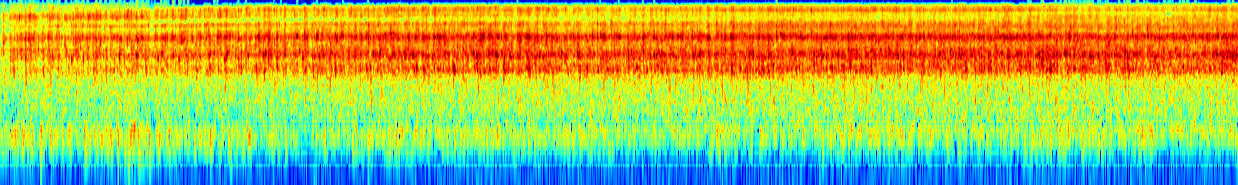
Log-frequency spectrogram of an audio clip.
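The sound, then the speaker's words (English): A crowd on bleachers, conducted to imitate rain, produces a dense, steady hiss of countless tiny taps and pats, bright and continuous like a heavy downpour, with no talking for the whole stretch. “These are people being conducted to simulate rain.”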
